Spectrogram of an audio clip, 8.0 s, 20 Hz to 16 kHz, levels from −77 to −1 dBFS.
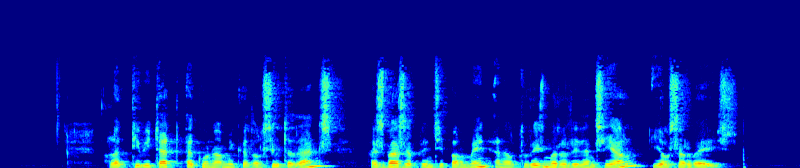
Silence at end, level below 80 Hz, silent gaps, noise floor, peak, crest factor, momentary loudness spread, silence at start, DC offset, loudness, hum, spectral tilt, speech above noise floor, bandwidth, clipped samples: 0.55 s; -76 dBFS; none; -74 dBFS; -10 dBFS; 20 dB; 7 LU; 0.85 s; under 0.1%; -29 LUFS; none; -5 dB/octave; 45 dB; 11 kHz; under 0.1%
